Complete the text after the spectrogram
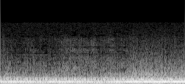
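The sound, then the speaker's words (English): A motorboat engine drones loudly and steadily as the boat is swung around, a deep, throbbing low-pitched rumble that holds constant for the whole couple of seconds with no voices. “You swing the boat around.”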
